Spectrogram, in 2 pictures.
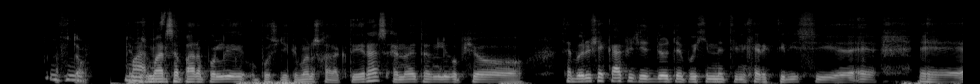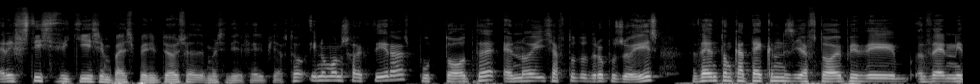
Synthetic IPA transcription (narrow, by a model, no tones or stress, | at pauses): ɐft̪o̞̰ | k̪ɐozmuɐɾesɐpɐɾɐpo̞lioposiɲɟe̞kɾime̞nosxɐɾɐkt̪iɾɐse̞no̞it̪ɐnliɣo̞pço̞ | θɐbe̞ɾusekɐpçozʝet̪id̪iot̪epoçinet̪inxɐɾɐk̚t̪iɾisi | eɾifst̪isiθicisimpɐsi̥pe̞ɾip̚t̪o̞sisɐðemesiðjɐfeɾipçeɐft̪o̞ʔinemo̞no̞sxɐɾɐkt̪iɾɐsput̪o̞t̪e̞ːno̞içeɐft̪ot̪o̞nd̪ɾo̞po̞zo̞isðe̞nt̪o̞ŋkɐt̪ekɾinizʝɐft̪o̞e̞piðiðen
